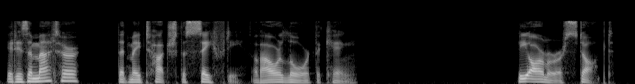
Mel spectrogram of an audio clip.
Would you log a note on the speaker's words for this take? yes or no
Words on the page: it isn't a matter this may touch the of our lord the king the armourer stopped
yes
